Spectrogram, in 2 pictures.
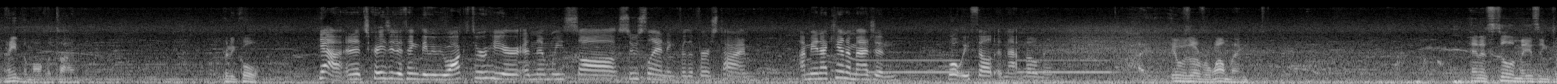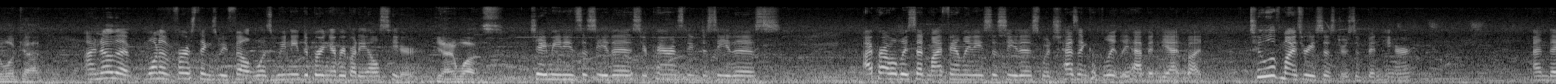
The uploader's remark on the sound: Live From the Parks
